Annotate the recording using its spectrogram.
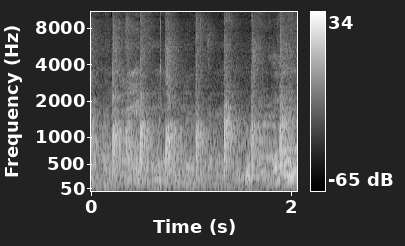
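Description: A small group of people clapping their hands in a steady rhythm, about three claps a second.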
